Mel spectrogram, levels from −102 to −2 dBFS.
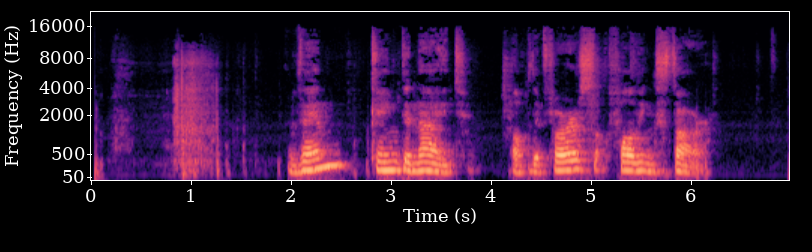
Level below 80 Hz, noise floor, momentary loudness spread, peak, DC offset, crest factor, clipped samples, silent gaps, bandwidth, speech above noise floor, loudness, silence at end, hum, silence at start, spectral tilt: -62 dBFS; -77 dBFS; 18 LU; 0 dBFS; under 0.1%; 26 dB; under 0.1%; none; 15.5 kHz; 53 dB; -25 LUFS; 0.8 s; none; 0.05 s; -6 dB/octave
